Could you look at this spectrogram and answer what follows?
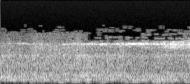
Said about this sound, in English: Train's slowing down. Coming into a station, I guess. Yep.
